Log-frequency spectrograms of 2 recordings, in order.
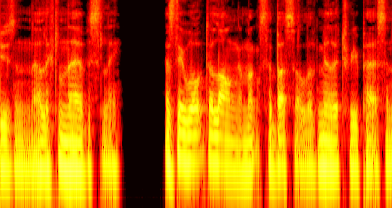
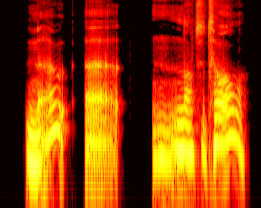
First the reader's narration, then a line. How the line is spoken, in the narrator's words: stuttered Thomas, himself anxious amongst so many uniforms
